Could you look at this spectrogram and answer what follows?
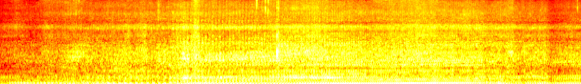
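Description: A Yamaha FZ-X motorcycle engine drones steadily at speed, with loud, continuous engine and wind noise and no breaks.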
